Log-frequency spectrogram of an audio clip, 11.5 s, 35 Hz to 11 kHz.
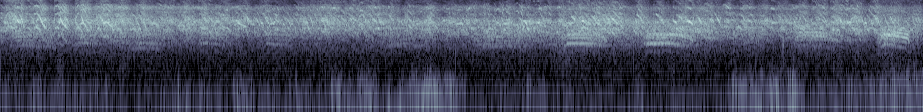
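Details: Dozens of brightly coloured parakeets flocking to roost trees south of Hackney Marshes on 18 February 2021; a dense, continuous chorus of shrill, squeaky chirps and screeches overlapping throughout, with low rumbling background noise.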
